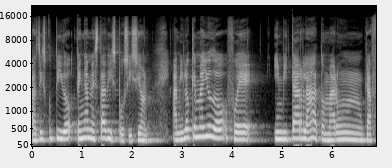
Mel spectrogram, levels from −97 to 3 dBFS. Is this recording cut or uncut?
cut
